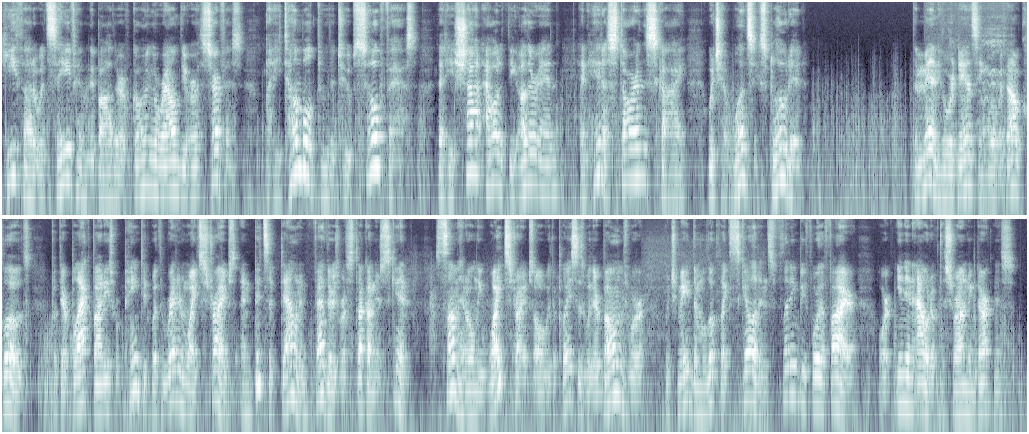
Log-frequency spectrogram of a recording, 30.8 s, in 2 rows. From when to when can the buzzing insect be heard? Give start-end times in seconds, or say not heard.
not heard.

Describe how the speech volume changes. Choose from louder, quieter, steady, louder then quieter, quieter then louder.
steady.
